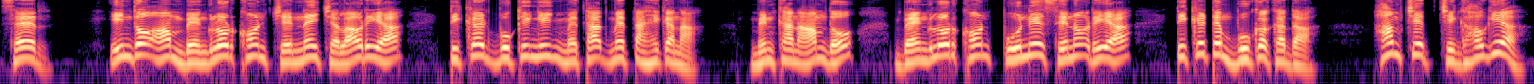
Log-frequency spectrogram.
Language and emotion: Santali, angry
